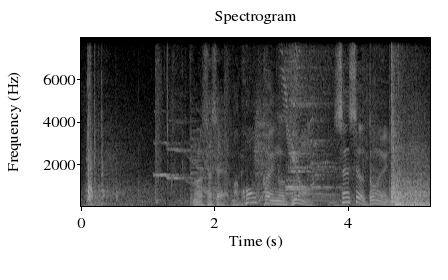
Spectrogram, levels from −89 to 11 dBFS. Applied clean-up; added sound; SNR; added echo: none; Slam; 0 dB; none.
